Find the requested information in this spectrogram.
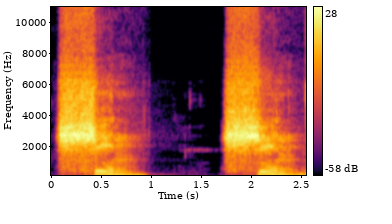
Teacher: Huruf Shin atau Sha itu tengah lidahnya diangkat itu mendekati langit-langit juga. Shin. Tapi di bagian agak ke depan.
